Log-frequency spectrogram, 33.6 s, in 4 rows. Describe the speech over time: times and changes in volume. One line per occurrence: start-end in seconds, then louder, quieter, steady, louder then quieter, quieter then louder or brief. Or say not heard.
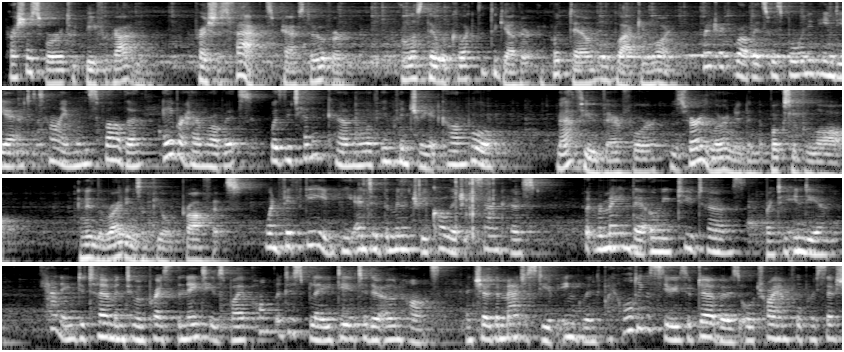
0.0-33.5 steady.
